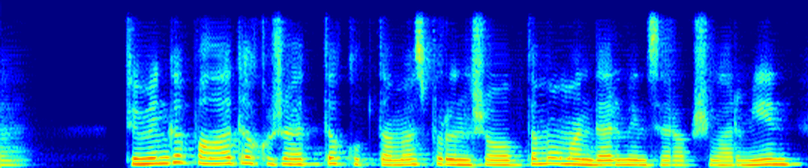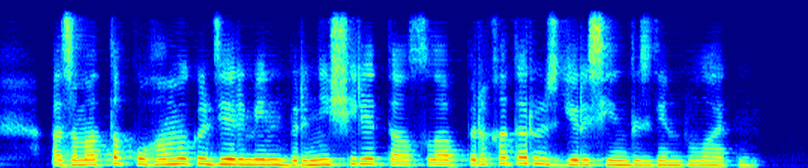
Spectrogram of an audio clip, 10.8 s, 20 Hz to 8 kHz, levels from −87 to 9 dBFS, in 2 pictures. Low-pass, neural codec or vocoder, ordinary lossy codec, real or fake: 7.2 kHz; codec, 16 kHz, about 1 kbps, DyCAST, with the encoder's durations; none; fake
